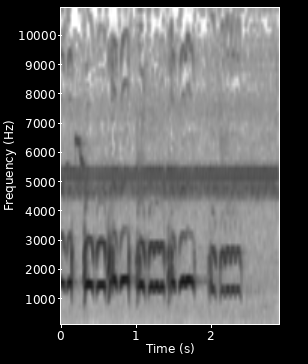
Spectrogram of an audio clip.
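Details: White-eared puffbird song: a fast series of short, mid-pitched, slightly nasal notes in quick bursts, softening toward the end, over a steady high whine in the background.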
